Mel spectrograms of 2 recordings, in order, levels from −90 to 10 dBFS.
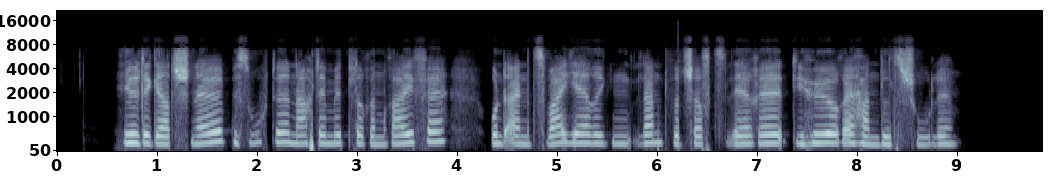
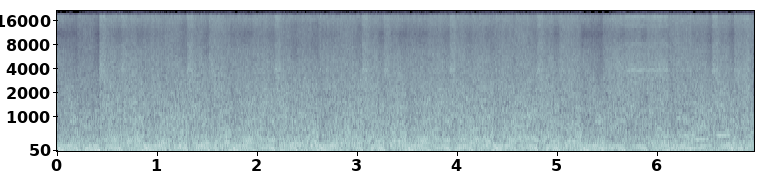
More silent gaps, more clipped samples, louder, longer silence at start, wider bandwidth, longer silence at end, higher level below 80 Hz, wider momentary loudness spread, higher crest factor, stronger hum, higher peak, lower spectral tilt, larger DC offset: neither; second, under 0.1% vs 1%; second, -18 LUFS vs -6 LUFS; first, 0.65 s vs 0 s; second, 10 kHz vs over 20 kHz; first, 0.85 s vs 0 s; second, -58 dBFS vs -18 dBFS; first, 10 LU vs 1 LU; first, 16 dB vs 8 dB; neither; about the same, -2 dBFS vs 0 dBFS; about the same, -3.5 dB/octave vs -3.5 dB/octave; second, under 0.1% vs 2%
